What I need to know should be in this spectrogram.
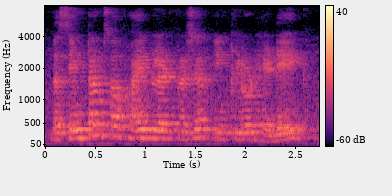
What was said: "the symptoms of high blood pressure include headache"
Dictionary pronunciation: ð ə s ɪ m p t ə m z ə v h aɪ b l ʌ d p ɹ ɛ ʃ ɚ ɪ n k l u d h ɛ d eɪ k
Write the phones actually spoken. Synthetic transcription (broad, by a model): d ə s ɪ m p t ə m s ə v h aɪ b l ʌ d p ɹ ɛ ʃ ɚ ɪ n k l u d h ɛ d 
